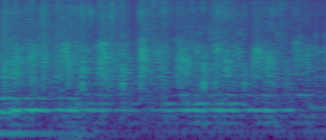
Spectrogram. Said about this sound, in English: So come on, give that a big round of applause.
